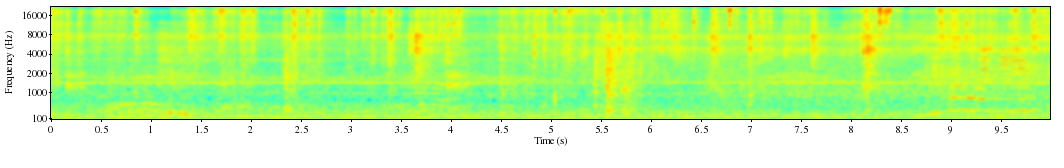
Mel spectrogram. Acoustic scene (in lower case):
cafe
